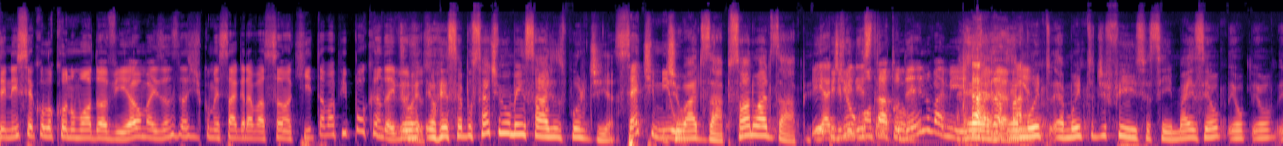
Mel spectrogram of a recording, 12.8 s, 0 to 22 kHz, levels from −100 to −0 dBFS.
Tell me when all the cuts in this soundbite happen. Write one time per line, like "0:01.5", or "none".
none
